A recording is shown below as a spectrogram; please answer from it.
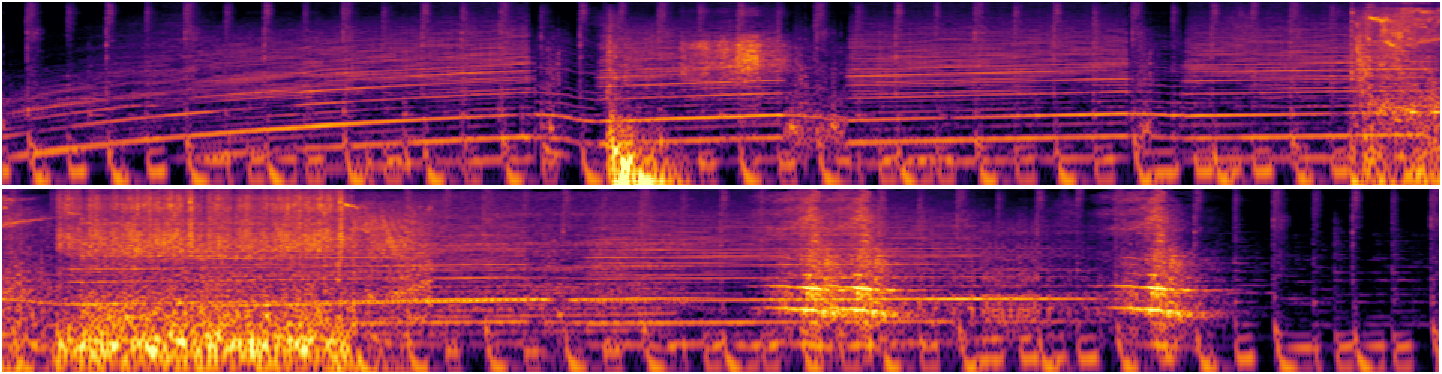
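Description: Cartoon race car sound effects: an engine revving up in a steeply rising whine over the first few seconds, a loud thump about four seconds in, then the engine running steadily with a slow climb in pitch. A burst of rushing noise comes around ten seconds, and two short tire squeals sound near the end.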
